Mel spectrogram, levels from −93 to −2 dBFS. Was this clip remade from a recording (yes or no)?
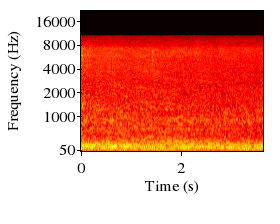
no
